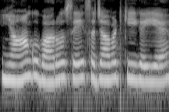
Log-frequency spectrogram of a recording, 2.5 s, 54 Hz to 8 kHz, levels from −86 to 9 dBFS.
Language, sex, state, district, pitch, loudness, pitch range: Hindi, female, Uttar Pradesh, Shamli, 235 Hz, -14 LUFS, 220-245 Hz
